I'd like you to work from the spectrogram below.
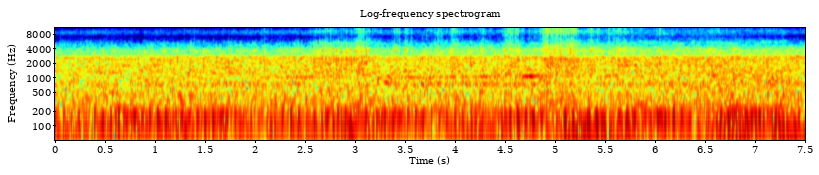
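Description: A small launch boat's engine at sunset on a river: steady low droning hum running throughout under wind and water noise, moderately close, with brief faint voices in the background.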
